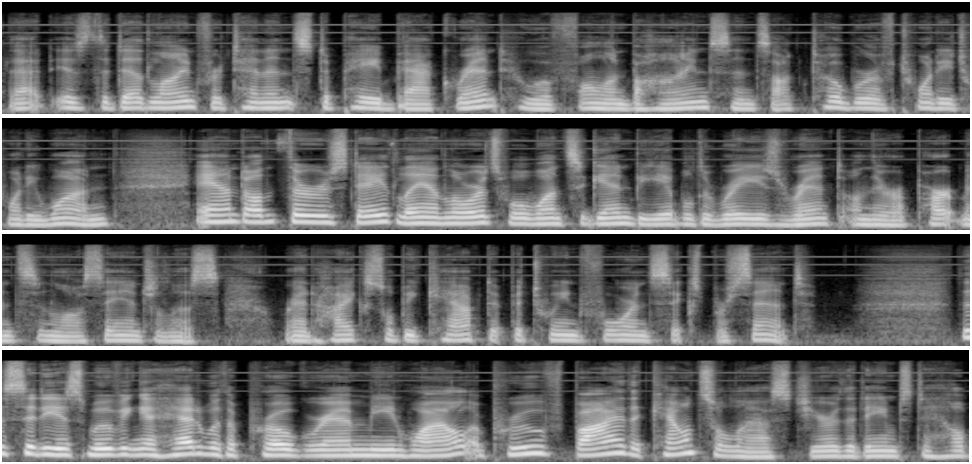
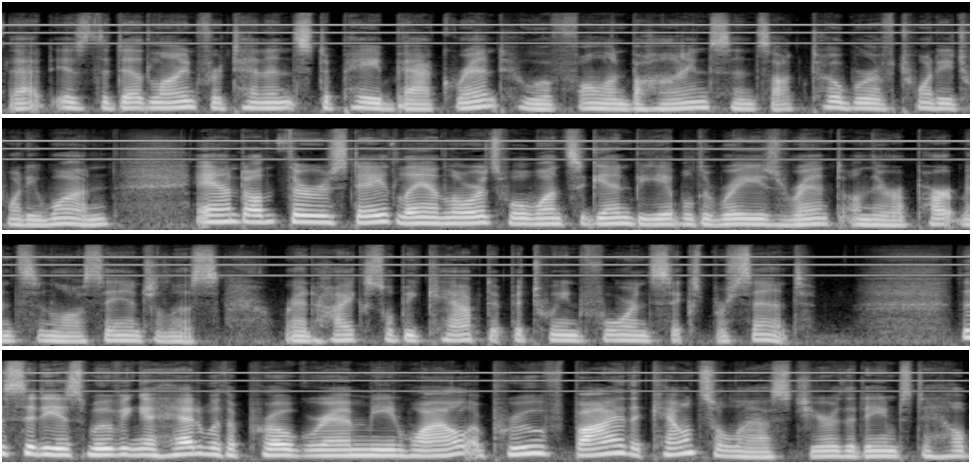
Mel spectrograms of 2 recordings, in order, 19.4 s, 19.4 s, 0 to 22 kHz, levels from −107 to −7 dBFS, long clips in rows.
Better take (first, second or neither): first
